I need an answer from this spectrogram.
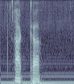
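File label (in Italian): "acca", Italian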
